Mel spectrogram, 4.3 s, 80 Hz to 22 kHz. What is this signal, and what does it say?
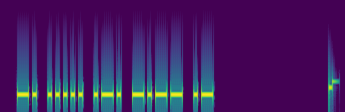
Morse code, heard as a keyed tone, about 25 wpm, 700 Hz. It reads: N5RYA
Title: USA Call Signs - 5 Characters - 4x Character Spacing - 25wpm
